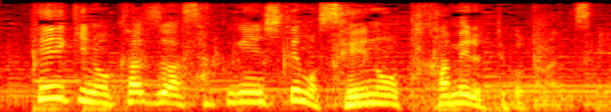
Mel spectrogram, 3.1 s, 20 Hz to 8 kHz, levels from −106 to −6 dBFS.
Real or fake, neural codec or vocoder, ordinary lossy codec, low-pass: fake; vocoder, 44.1 kHz, 128 mel bands every 256 samples, BigVGAN v2; none; 7.2 kHz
